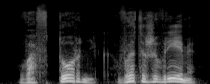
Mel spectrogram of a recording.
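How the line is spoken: Whispered. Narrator (Russian): он прошептал

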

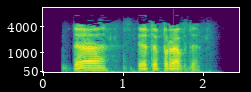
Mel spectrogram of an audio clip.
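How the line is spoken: Gloomy, after a pause. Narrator (Russian): Повалу, мрачно потупив глаза, а потом сказал

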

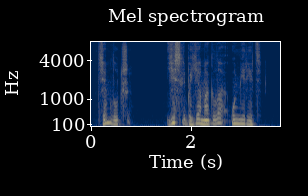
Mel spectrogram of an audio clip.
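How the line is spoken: Whispered. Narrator (Russian): Она прошептала

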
